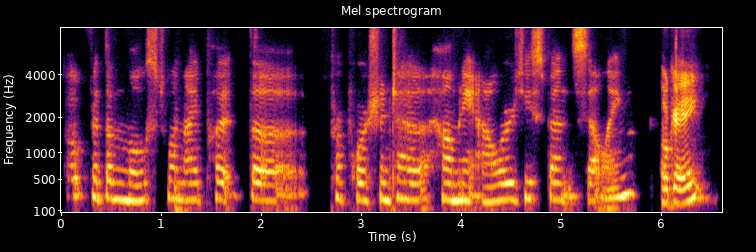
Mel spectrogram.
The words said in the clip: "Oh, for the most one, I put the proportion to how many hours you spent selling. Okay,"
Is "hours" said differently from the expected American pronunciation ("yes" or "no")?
no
